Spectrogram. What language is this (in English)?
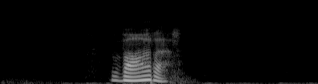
Norwegian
